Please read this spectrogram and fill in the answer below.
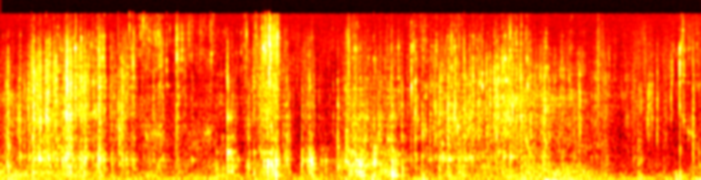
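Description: Soda drawn through a plastic straw from a paper cup, with wet mouth and swallowing sounds, picked up close on a sensitive microphone.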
